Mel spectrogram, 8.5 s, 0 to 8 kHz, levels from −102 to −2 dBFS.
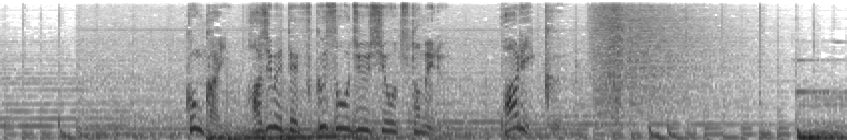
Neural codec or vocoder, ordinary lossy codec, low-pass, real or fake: none; none; 7.2 kHz; real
